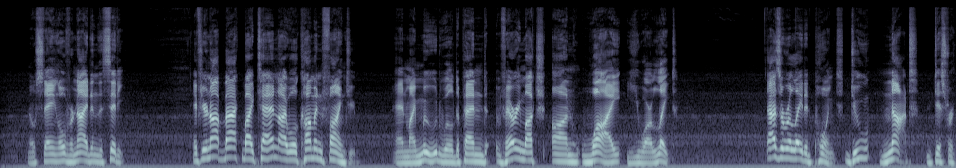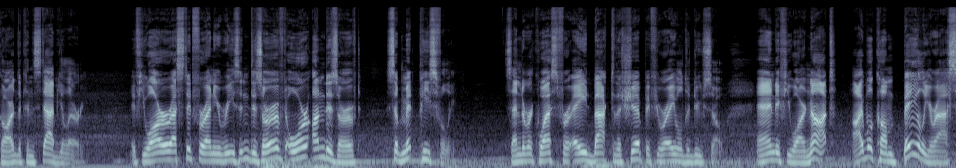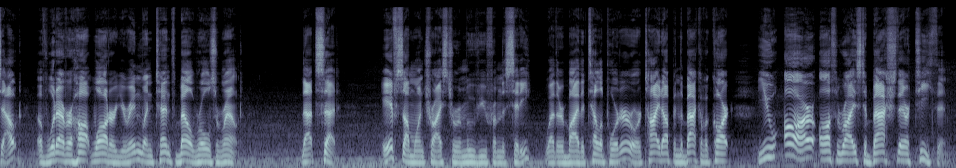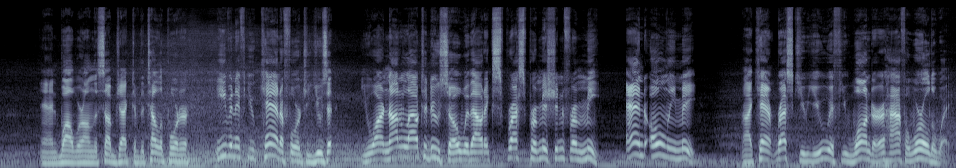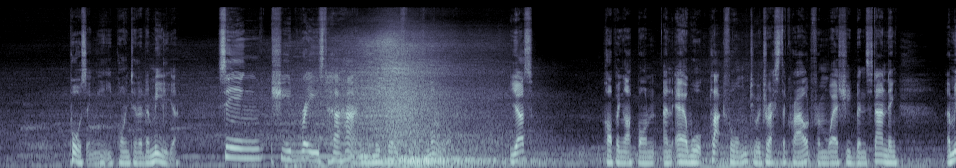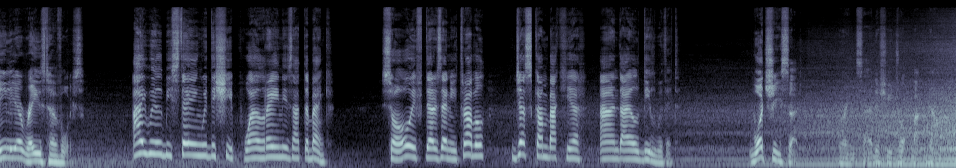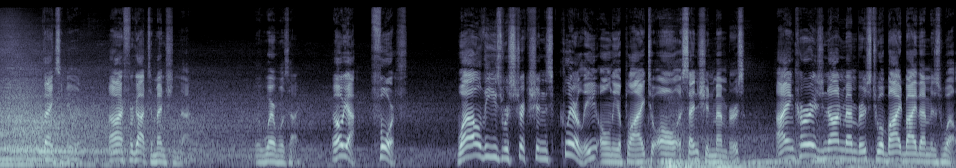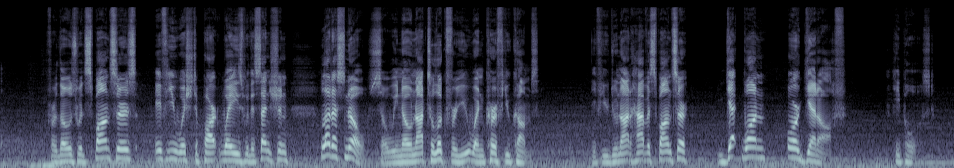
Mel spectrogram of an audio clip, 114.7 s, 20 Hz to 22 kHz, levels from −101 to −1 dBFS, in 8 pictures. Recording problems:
traffic noise; noticeable; throughout; 10 dB below the speech

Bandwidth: 18.5 kHz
